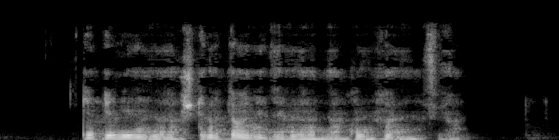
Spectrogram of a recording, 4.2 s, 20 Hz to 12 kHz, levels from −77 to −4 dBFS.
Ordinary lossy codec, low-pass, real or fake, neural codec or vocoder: MP3, 48 kbps; 9.9 kHz; fake; autoencoder, 22.05 kHz, a latent of 192 numbers a frame, VITS, trained on one speaker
